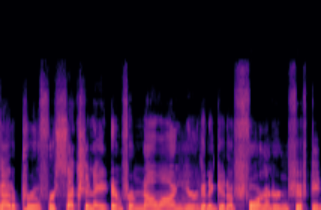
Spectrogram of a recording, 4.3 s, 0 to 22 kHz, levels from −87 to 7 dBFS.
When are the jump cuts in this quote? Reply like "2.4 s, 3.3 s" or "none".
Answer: none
